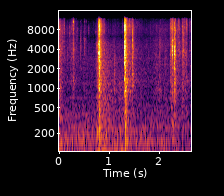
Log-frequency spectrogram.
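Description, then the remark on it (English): A man in a computer recycling warehouse bashes a laptop apart with a hammer: two sharp, loud blows crack against it, followed by a softer third strike, over a steady background hiss with no talking. “Well, today a guy in a warehouse is bashing it apart with a hammer.”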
